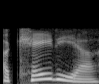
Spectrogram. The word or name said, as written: Acadia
